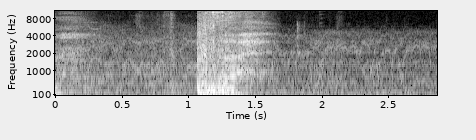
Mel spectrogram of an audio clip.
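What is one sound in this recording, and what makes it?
A young woman grunts in frustration, close by.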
